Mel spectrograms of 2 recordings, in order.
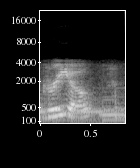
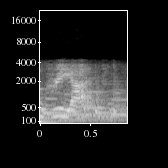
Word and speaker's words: griot: It's pronounced griot, or in English, a griot.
